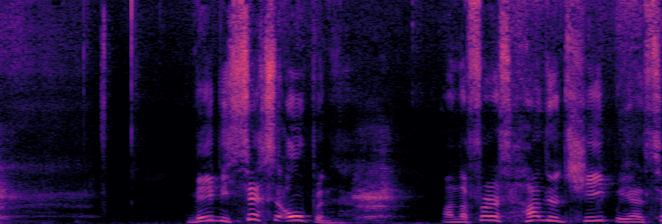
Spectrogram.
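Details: Mixed groups of Suffolk lambs in a barn after a gate was left open: after a quiet start, a burst of overlapping wavering bleats, then a second series of rhythmic, quavering bleats from several lambs calling at once.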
